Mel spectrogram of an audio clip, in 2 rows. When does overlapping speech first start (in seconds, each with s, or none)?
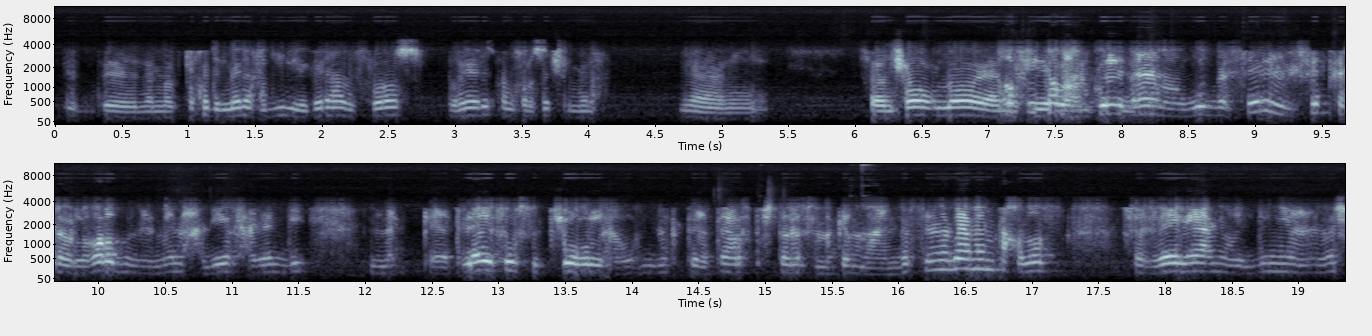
7.1 s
